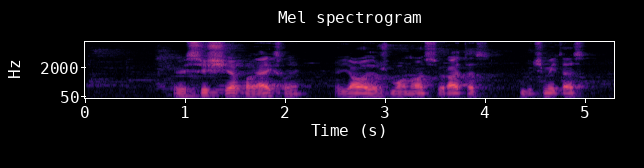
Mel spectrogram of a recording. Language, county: Lithuanian, Kaunas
